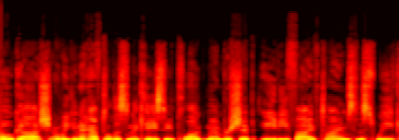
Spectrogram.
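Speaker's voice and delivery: ordinary talk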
